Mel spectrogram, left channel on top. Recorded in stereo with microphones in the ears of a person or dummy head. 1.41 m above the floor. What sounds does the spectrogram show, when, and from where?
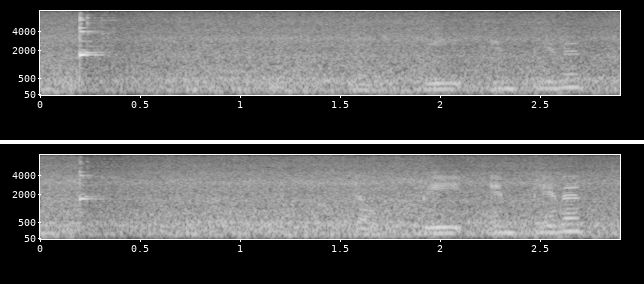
0.2 s a clink: 25° left (ahead or behind)
1.6 s a woman speaking: 45° right (ahead or behind)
